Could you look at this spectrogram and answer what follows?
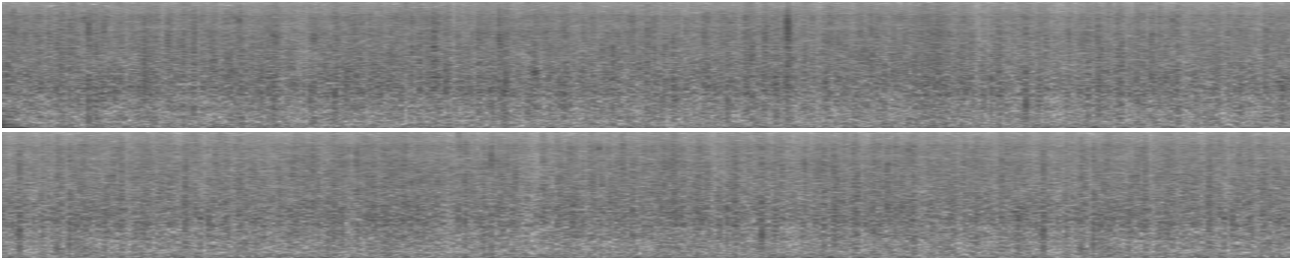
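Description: Steady rain falling on a tent's fabric, heard from inside the tent.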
